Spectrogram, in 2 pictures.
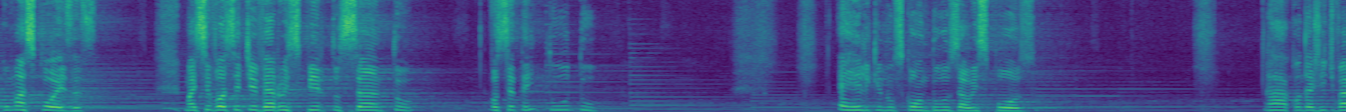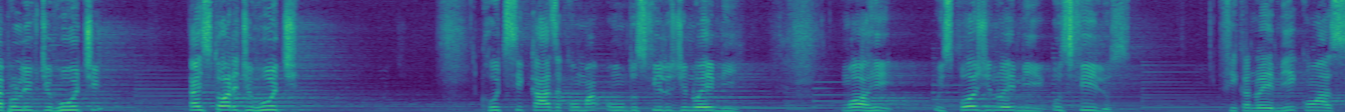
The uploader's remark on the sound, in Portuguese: Gravado ao vivo na igreja.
